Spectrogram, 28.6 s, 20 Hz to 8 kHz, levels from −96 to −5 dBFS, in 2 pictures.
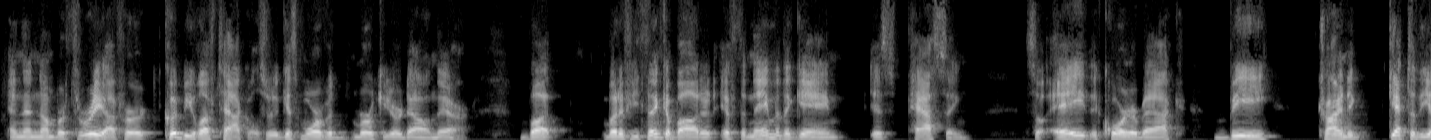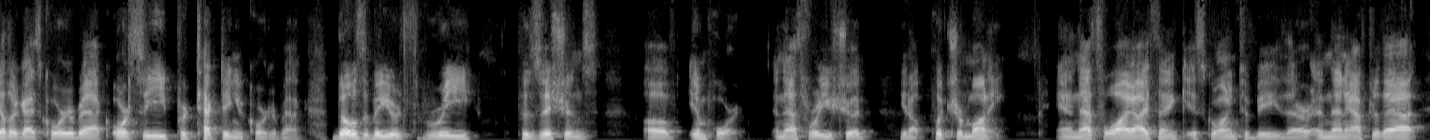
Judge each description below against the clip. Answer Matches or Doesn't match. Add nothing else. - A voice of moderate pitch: Doesn't match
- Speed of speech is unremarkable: Matches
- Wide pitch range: Doesn't match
